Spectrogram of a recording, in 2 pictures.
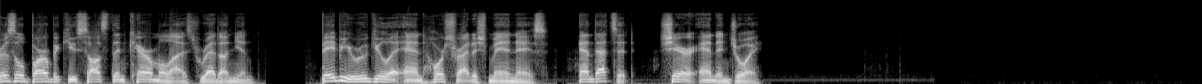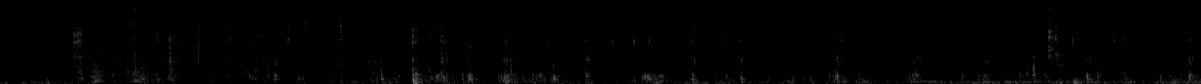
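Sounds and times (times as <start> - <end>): person biting and chewing: 12.6 - 24.0.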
